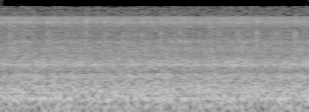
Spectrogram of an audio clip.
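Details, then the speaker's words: Carbureted engine after FMT carburetor repair with a very sensitive air-screw setting at its optimum opening, cold start on fuel still mixed with premium: dense, busy idle with a loose, uneven beat, steadying as it warms. "tapi ini nanti kalau panas pas juga semprotan bensin melalui pompadodo panas ini semakin stabil"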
